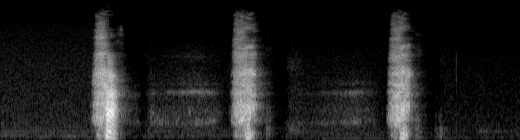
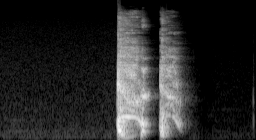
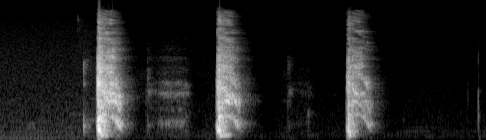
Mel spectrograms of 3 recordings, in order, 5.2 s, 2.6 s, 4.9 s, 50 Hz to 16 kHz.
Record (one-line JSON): {"exhalation_length": "5.2 s", "exhalation_amplitude": 29360, "exhalation_signal_mean_std_ratio": 0.19, "cough_length": "2.6 s", "cough_amplitude": 32767, "cough_signal_mean_std_ratio": 0.3, "three_cough_length": "4.9 s", "three_cough_amplitude": 32767, "three_cough_signal_mean_std_ratio": 0.21, "survey_phase": "alpha (2021-03-01 to 2021-08-12)", "age": "18-44", "gender": "Male", "wearing_mask": "No", "symptom_cough_any": true, "symptom_fatigue": true, "symptom_headache": true, "symptom_change_to_sense_of_smell_or_taste": true, "symptom_loss_of_taste": true, "smoker_status": "Never smoked", "respiratory_condition_asthma": false, "respiratory_condition_other": false, "recruitment_source": "Test and Trace", "submission_delay": "1 day", "covid_test_result": "Positive", "covid_test_method": "LFT"}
